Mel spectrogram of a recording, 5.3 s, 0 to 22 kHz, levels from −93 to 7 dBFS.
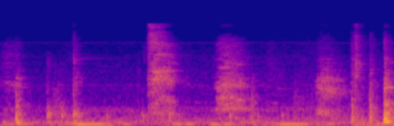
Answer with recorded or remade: recorded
